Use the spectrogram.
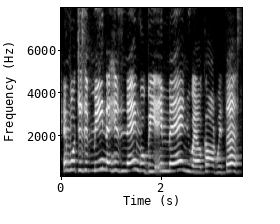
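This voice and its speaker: A man's voice: very high-pitched, steady tone, normal speed, a bit bright, pitched above the performer's own voice. A man voicing a wistful, aging female donkey in a children's story, plaintive and earnest. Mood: puzzled, earnest.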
